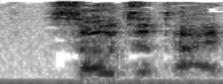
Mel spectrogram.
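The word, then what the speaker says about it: sozetai (σώζεται): The next one is sozetai, that's how you would pronounce this, sozetai, and see, it's got a zeta in it, and we said before that a zeta is pronounced with a D, like a DZ.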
